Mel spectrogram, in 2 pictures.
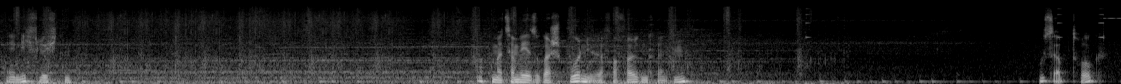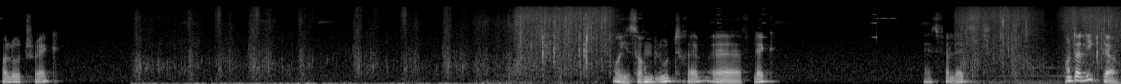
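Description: Footsteps rustle through dense ferns.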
